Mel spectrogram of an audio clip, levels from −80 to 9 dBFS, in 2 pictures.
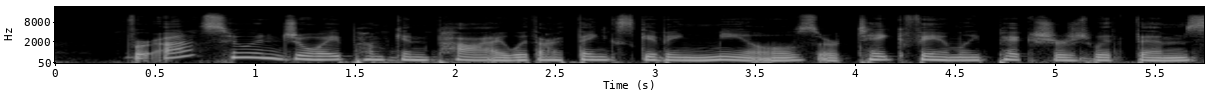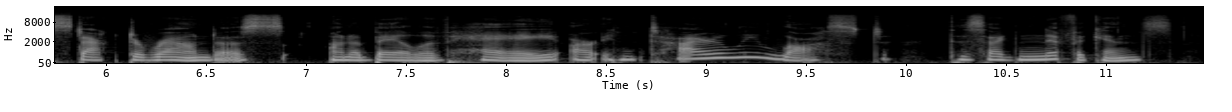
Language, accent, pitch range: English, American, 165-210 Hz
